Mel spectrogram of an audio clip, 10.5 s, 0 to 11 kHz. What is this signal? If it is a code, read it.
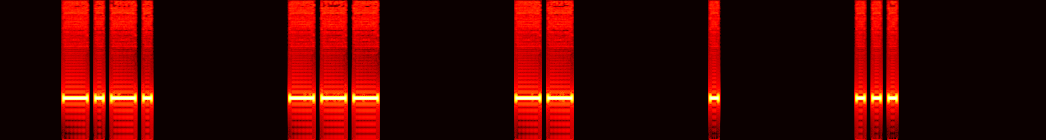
Morse code, heard as a keyed tone, about 15 wpm, spaced as for 5 wpm, 1000 Hz. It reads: COMES
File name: qotdfiles / 5wpm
